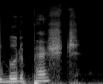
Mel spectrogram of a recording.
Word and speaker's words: Budapest: We did it in Budapest, which is the correct pronunciation for Budapest, by the way. All these years, been saying it wrong.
